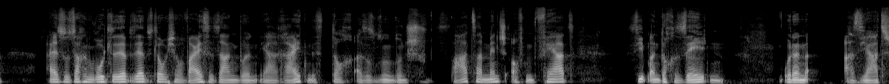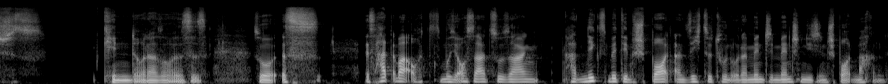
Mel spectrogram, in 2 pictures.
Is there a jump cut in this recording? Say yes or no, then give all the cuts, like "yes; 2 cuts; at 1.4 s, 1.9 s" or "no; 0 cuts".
no; 0 cuts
